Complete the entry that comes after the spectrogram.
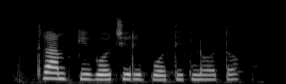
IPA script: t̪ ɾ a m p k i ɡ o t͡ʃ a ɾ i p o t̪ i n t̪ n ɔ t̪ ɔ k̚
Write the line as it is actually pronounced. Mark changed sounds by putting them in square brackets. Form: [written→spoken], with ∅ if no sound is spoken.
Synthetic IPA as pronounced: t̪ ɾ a m p k i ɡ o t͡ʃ [a→i] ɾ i p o t̪ i [n→∅] t̪ n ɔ t̪ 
